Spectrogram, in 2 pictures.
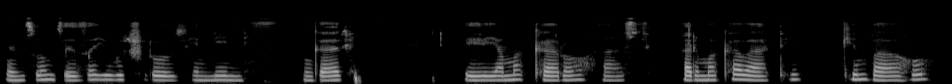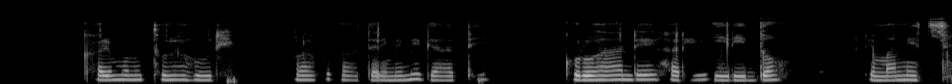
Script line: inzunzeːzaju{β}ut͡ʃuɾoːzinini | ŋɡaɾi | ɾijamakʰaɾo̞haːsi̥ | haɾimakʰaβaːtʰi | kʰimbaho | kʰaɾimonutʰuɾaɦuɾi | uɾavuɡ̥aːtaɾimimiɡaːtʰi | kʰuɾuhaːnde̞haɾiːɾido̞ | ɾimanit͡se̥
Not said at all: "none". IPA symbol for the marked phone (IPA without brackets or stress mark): β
